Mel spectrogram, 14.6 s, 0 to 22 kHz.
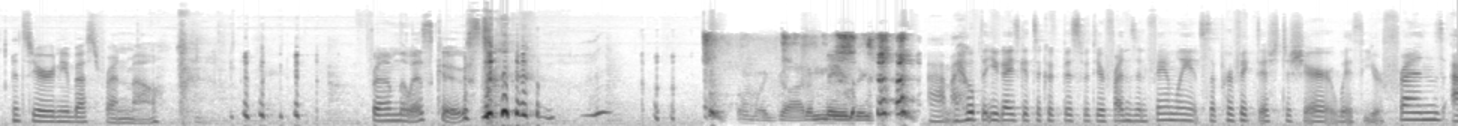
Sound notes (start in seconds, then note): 2.3 laughs; 5.9 notification hums; 6.4 laughs; 8.3 laughs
